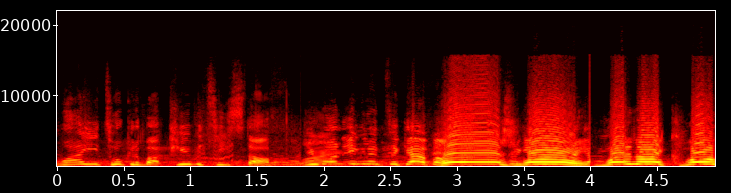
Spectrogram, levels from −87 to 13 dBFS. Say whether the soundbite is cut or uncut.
cut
